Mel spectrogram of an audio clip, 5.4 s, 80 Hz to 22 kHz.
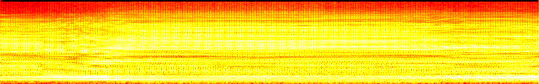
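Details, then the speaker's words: BP Microsystems Silicon Sculptor 3 device programmer just powered up: constant high-pitched, rough, rattly whirr over a steady hiss from the fan area; noisy cooling fan, suspected but not confirmed. "definitely needs fans can you hear that I think it's think is that fan"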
